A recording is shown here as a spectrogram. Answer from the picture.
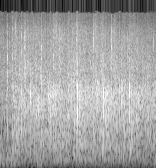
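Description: Steady audience applause for the show's sound engineer near the end of a live event, a dense crackle of many hands clapping at an even, sustained level throughout, with no voices standing out.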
